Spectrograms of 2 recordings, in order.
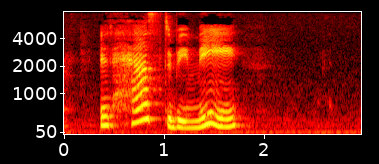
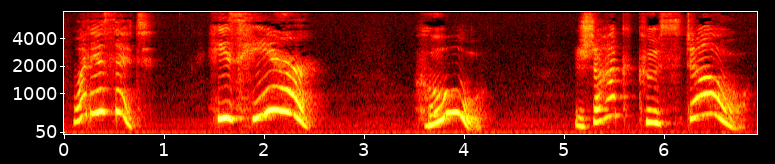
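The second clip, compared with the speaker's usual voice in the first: high, loud, thrilled gasps; can't believe who's here; excited; 14 semitones higher, 10 dB louder, much slower than usual. Acted. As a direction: sea creatures spotting Jacques Cousteau arrive. Sea animals spot a visitor.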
